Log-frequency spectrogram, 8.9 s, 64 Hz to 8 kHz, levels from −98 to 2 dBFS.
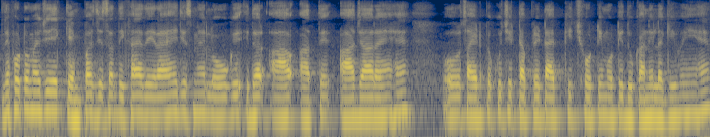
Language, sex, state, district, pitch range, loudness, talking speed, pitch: Hindi, male, Uttar Pradesh, Etah, 130-145 Hz, -20 LUFS, 225 wpm, 135 Hz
